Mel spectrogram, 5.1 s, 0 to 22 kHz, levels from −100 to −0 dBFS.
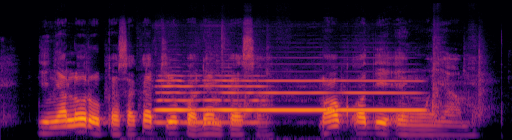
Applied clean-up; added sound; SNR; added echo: none; Wind instrument, woodwind instrument; -1 dB; none.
